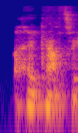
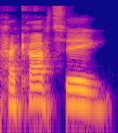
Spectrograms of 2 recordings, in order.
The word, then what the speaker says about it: Hecate: I think both for Hecate and Ba'al, actually. Is that right? Yes. So with Hecate, you're rubbing off on me with how you Yeah.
